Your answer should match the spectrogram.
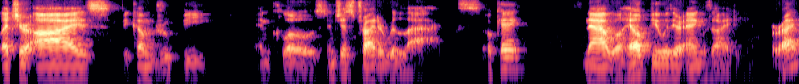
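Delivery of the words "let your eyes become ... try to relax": slow, toned-down, soothing relaxation-guide voice. Speaker leads a relaxation exercise in a talk on anxiety; slow, toned-down voice. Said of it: "I need to slow down".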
